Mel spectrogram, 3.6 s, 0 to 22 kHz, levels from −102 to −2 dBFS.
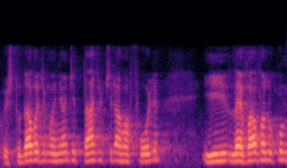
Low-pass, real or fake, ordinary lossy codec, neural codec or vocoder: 7.2 kHz; fake; none; vocoder, 22.05 kHz, 80 mel bands, Vocos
